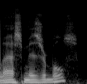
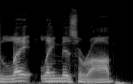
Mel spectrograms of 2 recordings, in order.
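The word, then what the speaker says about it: Les Misérables: actress as uh in less miserables you mean les miserables no less miserable okay that too yes that's exactly the way it reads oh okay you know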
